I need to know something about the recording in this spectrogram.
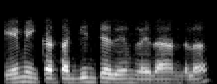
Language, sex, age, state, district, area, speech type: Telugu, male, 30-45, Andhra Pradesh, Anantapur, urban, conversation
